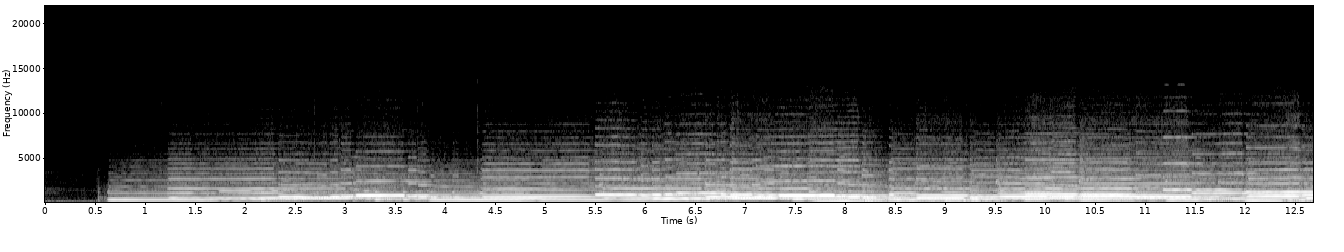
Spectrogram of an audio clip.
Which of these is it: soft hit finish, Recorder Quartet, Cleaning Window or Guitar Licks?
Recorder Quartet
